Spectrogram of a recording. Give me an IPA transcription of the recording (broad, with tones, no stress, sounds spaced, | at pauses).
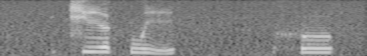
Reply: t͡ɕ i˧ ə̯ k w i˧˩˨ | h u˧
